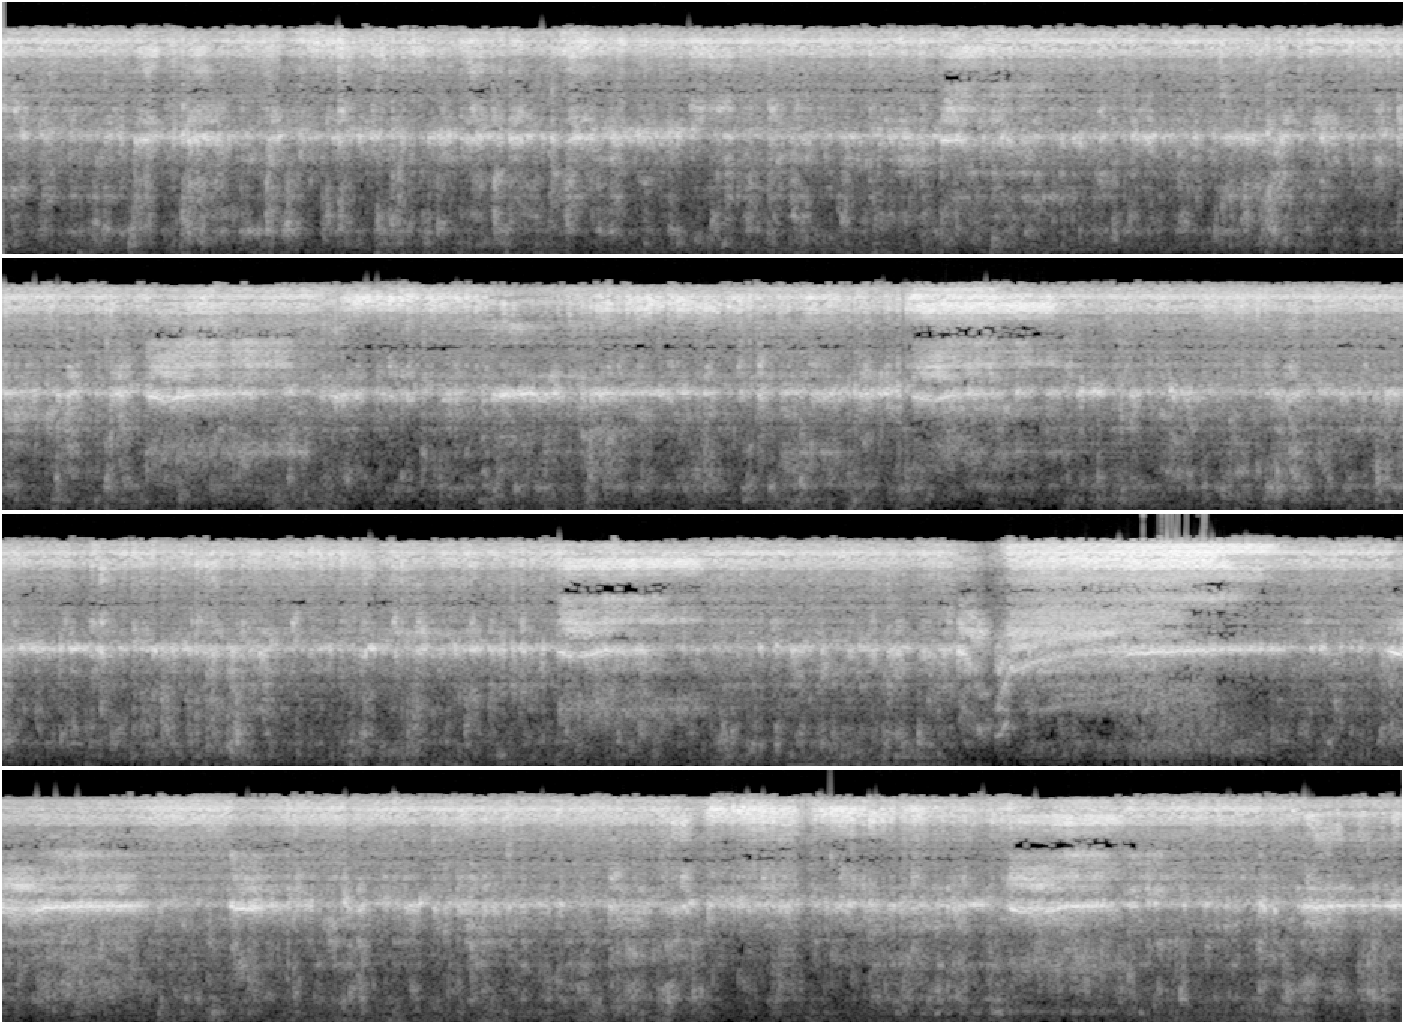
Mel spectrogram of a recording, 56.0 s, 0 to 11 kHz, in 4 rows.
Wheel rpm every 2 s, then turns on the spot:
230, 230, 230, 230, 230, 230, 230, 230, 230, 230, 230, 230, 230, 240, 230, 230, 230, 230, 210, 170, 230, 230, 230, 230, 230, 230, 230, 230.
none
